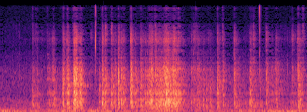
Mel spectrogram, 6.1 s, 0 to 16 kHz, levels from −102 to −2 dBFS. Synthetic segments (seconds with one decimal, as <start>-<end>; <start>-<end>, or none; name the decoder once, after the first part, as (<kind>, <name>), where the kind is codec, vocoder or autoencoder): none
